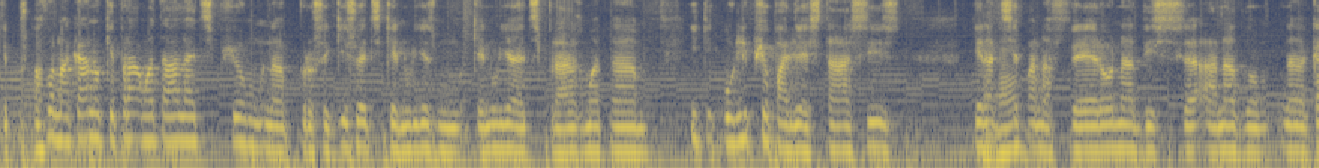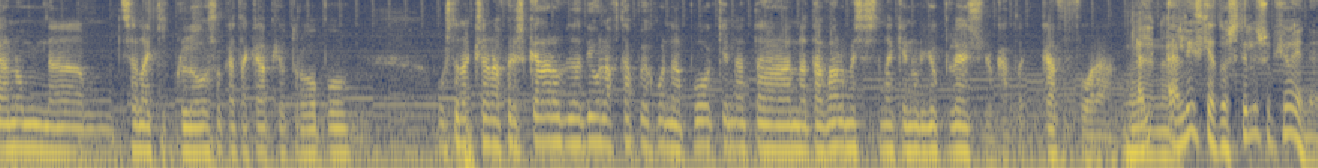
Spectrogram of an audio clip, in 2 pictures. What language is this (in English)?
Greek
